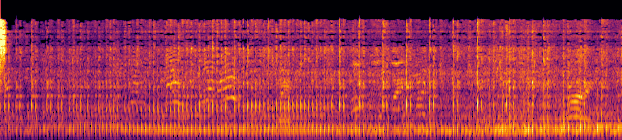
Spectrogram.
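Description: Engine of a small open vehicle running steadily while under way, heard from on board; it grows a little louder over the first couple of seconds.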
